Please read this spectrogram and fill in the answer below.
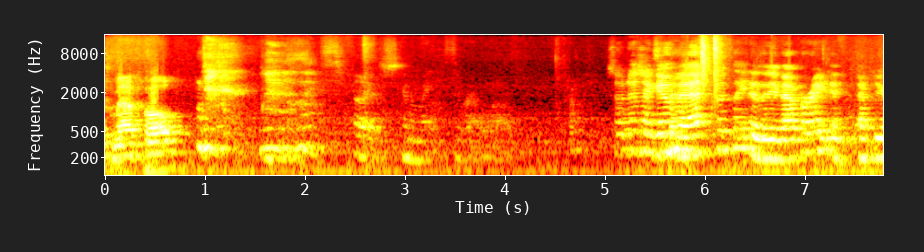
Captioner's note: laughter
